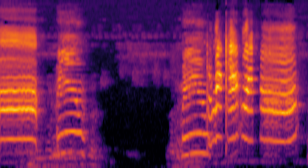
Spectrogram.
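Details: Talking parrot giving high-pitched, speech-like phrases, each a clear tone with strong harmonics: a long note, a shorter one, a pause of about a second, then a quick run of three or four syllables, indoors.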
